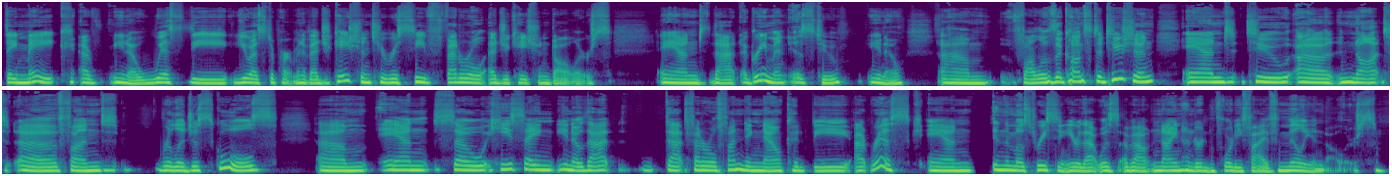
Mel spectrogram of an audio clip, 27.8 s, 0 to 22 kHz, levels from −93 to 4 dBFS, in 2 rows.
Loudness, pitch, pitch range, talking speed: -18 LUFS, 185 Hz, 175-205 Hz, 135 wpm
